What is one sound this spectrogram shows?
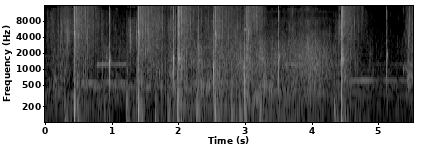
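A pickaxe chips at stone with quick, sharp knocks.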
